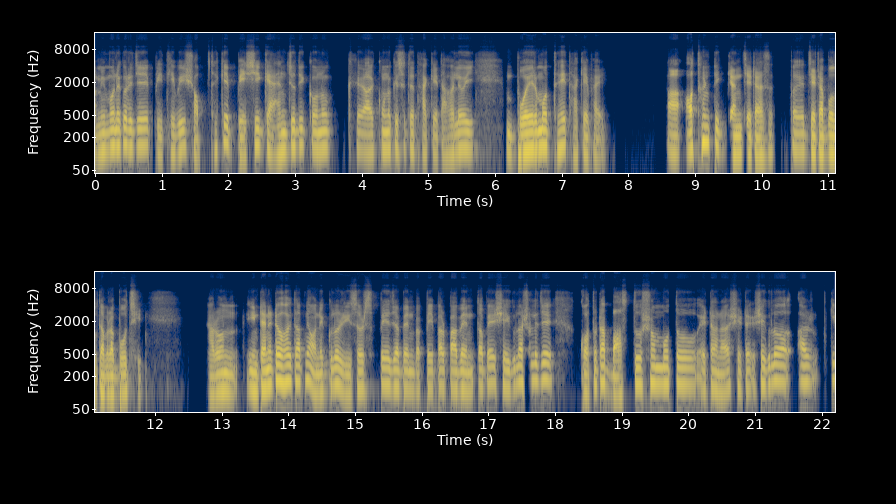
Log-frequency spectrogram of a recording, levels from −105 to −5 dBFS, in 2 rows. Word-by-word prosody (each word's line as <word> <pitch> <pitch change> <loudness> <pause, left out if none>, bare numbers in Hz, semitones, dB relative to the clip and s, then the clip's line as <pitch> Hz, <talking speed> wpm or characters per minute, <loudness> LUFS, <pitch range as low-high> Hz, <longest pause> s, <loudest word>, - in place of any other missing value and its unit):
আমি 115 +3 -1
মনে 140 0 +4
করি 140 -2 +3
যে 140 - +3 0.2
পৃথিবীর 115 +5 -4
সবথেকে 130 +5 -5 0.2
বেশি 100 +8 0
জ্ঞান 105 +2 0 0.2
যদি 140 +1 +1
কোন 125 0 +2 0.4
ক্যা 125 - -7
আ - - +3 0.2
কোন 125 -1 +1
কিছুতে 125 0 -3
থাকে 110 0 -4
তাহলে 110 +4 -3
ওই 125 - +2 0.7
বইয়ের 120 +2 +7
মধ্যেই 135 0 +2
থাকে 100 - -3
ভাই। - - -6 1.1
আ - - +5 0.3
অথেন্টিক 155 -2 +1
জ্ঞান 105 -3 +4
যেটা 100 -2 +2
আস 90 - -11 0.4
আ - - +1 0.2
যেটা 105 0 +5
বলতে 105 -2 +2
আমরা 100 0 +2
বুঝি। 110 0 -2 1.0
কারণ 110 +3 +2 0.4
ইন্টারনেটেও 135 +7 +5
হয়তো 160 0 +3
আপনি 170 - -3
অনেকগুলো 115 +6 -1
resource 120 +3 -2 0.2
পেয়ে 140 -2 +1
যাবেন 130 -1 +1
বা - - -2
পেপার 125 +1 -1
পাবেন। 125 -1 +2 0.2
তবে 130 +2 0 0.2
সেগুলো 135 +2 -1
আসলে 165 +3 -3
যে 175 - +4 0.6
কতটা 140 +8 +2 0.2
বাস্তবসম্মত 145 +8 0 0.4
এটা 125 +1 -2
না 110 - 0
সেটা 125 -1 -4 0.2
সেগুলো 150 +3 +1 0.4
আর 155 - +2 0.3
কি 170 - -5
125 Hz, 145 wpm, -25 LUFS, 110-140 Hz, 1.1 s, বইয়ের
